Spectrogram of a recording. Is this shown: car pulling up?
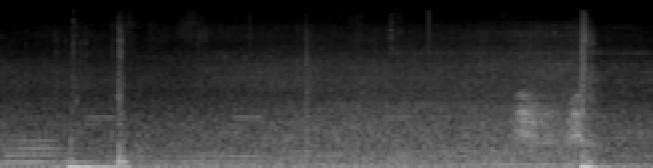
yes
